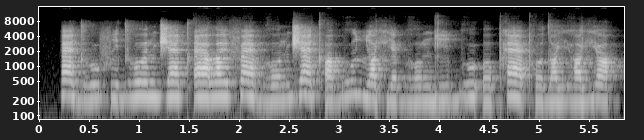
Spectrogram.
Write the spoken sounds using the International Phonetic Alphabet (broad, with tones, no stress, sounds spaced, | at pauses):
æ˥˨ dʱ u˨ f i˨ dʱ o˦ ə̯ n d͡ʒ æ˦ tʼ æ˦ lˠ e˦ f æ˥˨ bʱ o˨ n d͡ʒ æ˥˨ tʼ ɒ˨ bʱ u˥˨ ʎ ɒ˥˨ fʲ æ˨ bʱ o˨ ŋ ɡ i˨ bʱ u˥˨ ʔ o˨ pʰ æ˥˨ pʰ o˨ d ɒ˨ j ɦ ɒ˨ vʲ ɒ˥˨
